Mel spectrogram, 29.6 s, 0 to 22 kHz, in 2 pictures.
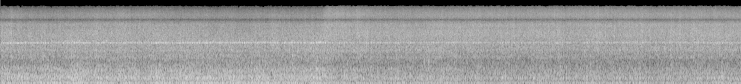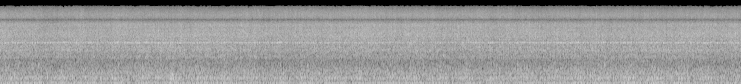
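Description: A train standing at a signal, with a steam tank engine at the front and a Class 20 diesel at the rear, sounds as a steady hiss over a low engine rumble with a thin, steady high whine. A higher hiss joins about six seconds in.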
